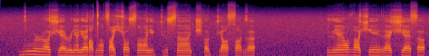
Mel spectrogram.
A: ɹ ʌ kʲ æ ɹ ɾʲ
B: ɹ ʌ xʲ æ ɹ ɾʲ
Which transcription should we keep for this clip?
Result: B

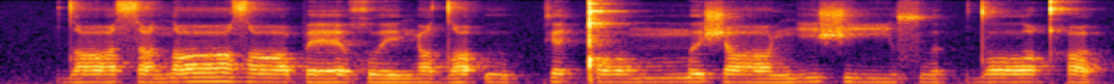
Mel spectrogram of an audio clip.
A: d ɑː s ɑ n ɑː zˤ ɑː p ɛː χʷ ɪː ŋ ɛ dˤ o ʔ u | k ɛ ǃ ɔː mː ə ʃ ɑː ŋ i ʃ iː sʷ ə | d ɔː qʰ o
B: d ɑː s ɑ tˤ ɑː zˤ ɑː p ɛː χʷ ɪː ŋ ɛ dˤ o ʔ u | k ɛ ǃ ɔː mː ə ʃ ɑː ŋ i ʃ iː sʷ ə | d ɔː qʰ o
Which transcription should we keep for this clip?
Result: A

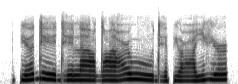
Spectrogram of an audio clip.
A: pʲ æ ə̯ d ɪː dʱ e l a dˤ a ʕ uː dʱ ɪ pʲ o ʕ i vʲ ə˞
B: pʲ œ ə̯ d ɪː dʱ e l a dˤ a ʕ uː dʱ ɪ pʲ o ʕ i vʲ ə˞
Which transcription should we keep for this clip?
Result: B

